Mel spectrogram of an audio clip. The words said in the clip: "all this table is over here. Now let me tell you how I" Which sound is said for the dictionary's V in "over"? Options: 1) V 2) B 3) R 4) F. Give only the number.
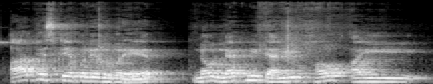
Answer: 2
